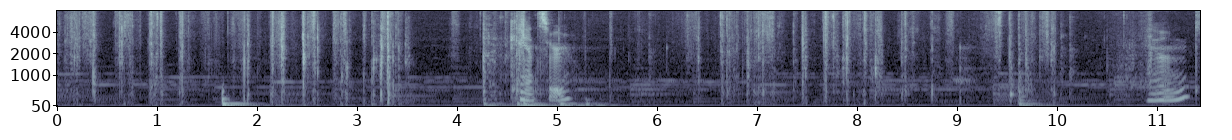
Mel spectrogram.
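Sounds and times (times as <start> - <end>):
Barbieri Zodiac Oracle deck cards shuffling rustles: 0.0 - 4.5, 5.5 - 11.0
Barbieri Zodiac Oracle deck cards flicking: 0.1 - 3.6, 6.3 - 8.6
speech: 4.8 - 5.3, 10.9 - 11.4.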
